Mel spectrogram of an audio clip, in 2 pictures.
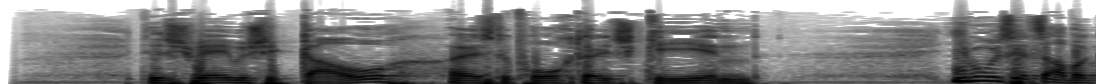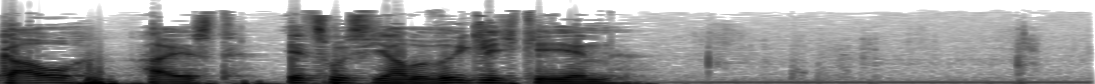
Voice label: gau, schwaebisch; Gau heißt auf hochdeutsch gehen.

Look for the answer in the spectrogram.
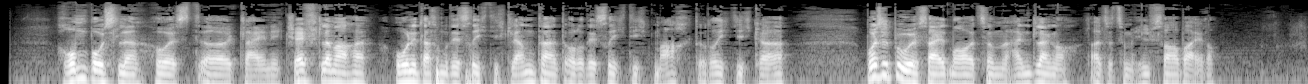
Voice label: bossla, schwaebisch; bossla, rombossla

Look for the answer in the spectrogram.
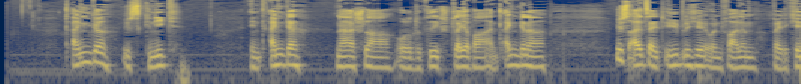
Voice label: "anga", schwaebisch

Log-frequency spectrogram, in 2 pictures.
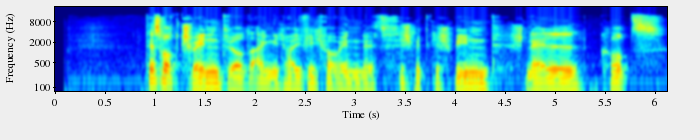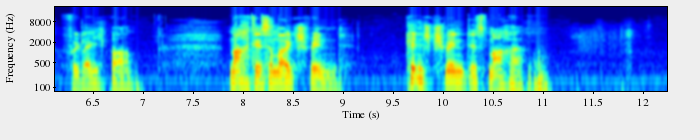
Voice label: gschwend, schwaebisch

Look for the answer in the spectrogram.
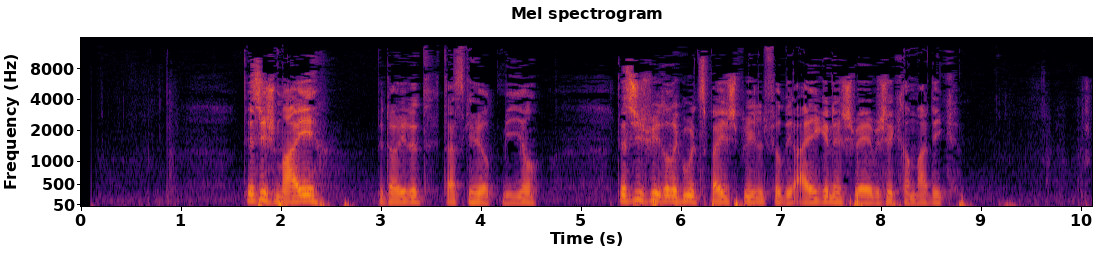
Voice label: des isch mei, schwaebisch; des isch mei heißt: das gehört mir.

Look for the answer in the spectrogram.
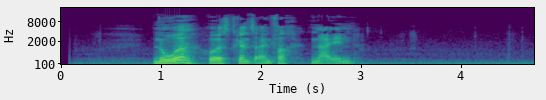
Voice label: "noa", schwaebisch

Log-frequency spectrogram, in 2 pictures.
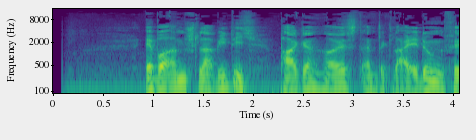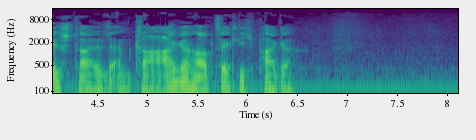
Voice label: "schlawiddich", schwaebisch; Jemand am Schlawiddich packen, an der Kleidung. am Kragen, packen festhalten.

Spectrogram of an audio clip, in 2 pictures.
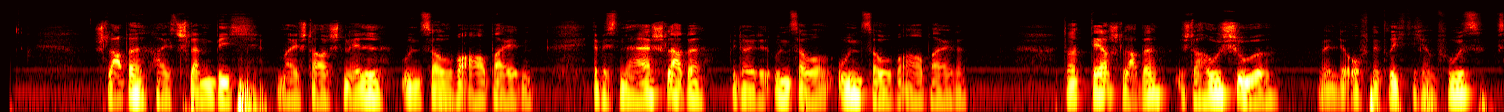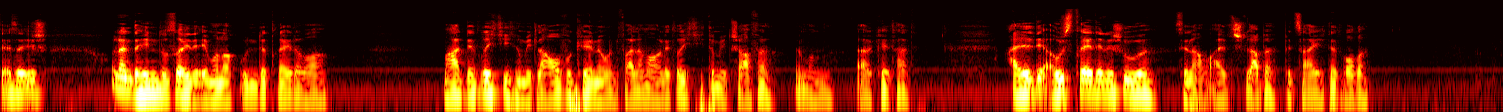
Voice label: "schlappa", schwaebisch

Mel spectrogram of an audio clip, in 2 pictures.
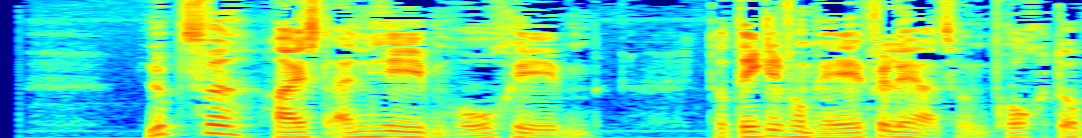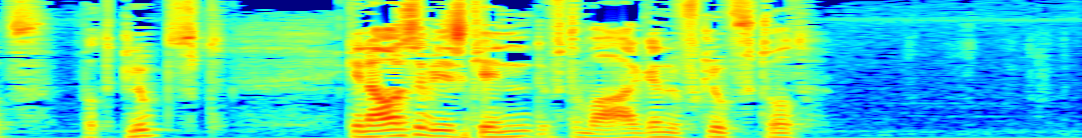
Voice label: "lupfa", schwaebisch

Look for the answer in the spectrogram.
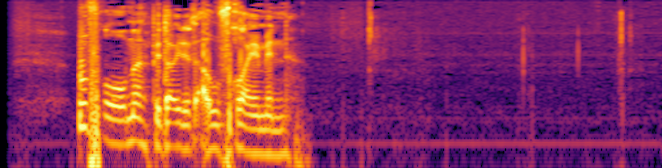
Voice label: "uffroama", schwaebisch; uff’roama bedeutet aufräumen

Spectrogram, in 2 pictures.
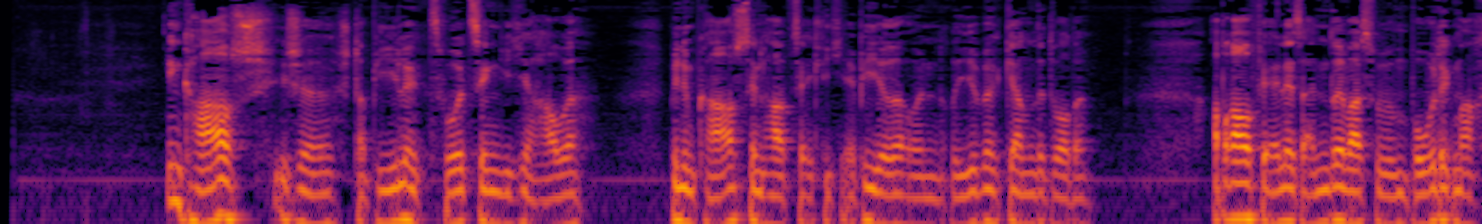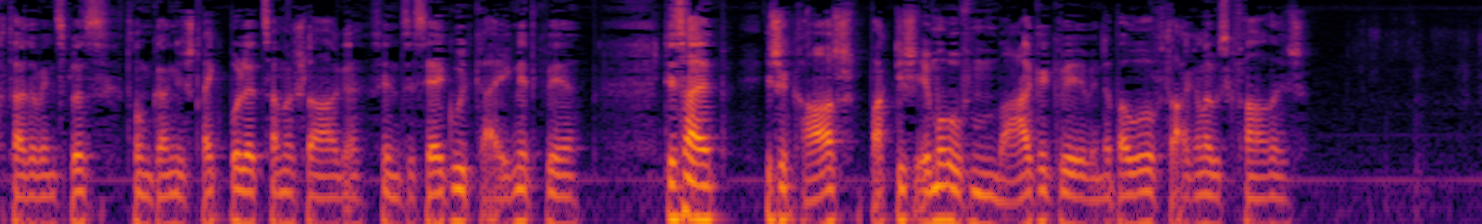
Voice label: "karst", schwaebisch

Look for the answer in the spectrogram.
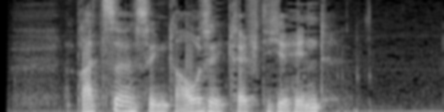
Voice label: pratza, schwaebisch; Pratza sind sehr große kräftige Hände

